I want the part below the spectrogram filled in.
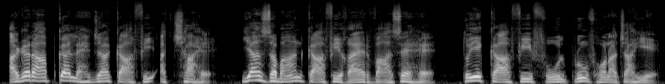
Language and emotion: Urdu, neutral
